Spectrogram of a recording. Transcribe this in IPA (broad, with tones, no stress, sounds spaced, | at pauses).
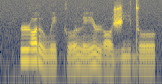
ɹ ɔ˦ ɾ ʊ˨ w e˧ k o˨˦ l e˨˦ ɹ ɔ˨ ʒ i˧ d o˧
